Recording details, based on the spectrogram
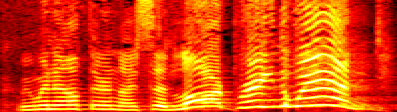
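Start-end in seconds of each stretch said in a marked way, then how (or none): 1.1-2.4 calling out in prayer. Retold or imitated. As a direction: call the wind down from heaven. Calling on God for wind.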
